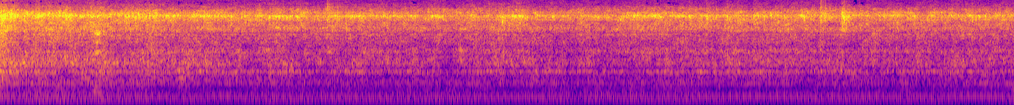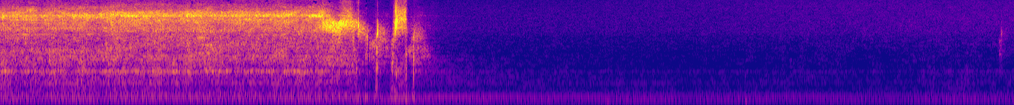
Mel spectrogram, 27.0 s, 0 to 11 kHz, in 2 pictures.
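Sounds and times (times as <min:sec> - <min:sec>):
steady mechanical hum: 0:00.0 - 0:27.0
short click: 0:18.1 - 0:19.2.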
